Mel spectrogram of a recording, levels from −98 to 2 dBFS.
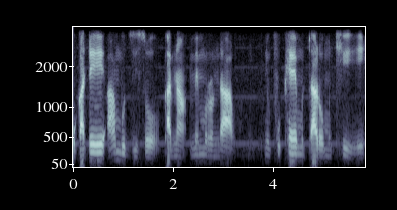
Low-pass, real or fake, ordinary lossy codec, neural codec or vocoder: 3.6 kHz; real; none; none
